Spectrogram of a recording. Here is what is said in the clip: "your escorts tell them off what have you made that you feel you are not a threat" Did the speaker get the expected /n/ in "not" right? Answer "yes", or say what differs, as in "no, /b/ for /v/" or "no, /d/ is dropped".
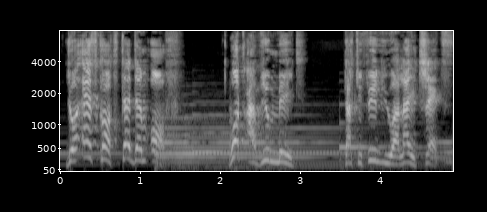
no, /l/ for /n/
